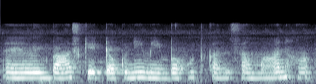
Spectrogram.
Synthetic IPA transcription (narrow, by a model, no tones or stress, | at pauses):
baːskeʈɔːknimẽbəɦʊt̪kɐnsaːmaːnɦã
